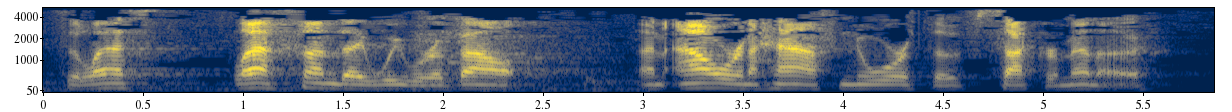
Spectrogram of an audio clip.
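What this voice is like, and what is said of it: North Carolina accent. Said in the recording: “my accent ... I grew up over in Lexington, North Carolina, and that explains why I talk like this”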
